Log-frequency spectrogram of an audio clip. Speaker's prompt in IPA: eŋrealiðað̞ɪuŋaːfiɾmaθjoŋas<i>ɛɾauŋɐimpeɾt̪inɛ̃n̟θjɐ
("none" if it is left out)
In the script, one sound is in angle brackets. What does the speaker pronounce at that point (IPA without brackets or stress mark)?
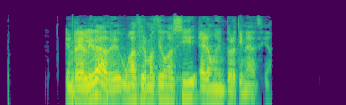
i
